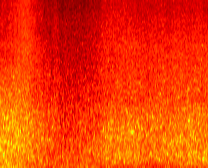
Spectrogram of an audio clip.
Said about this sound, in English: Water slamming against a seafront and rising high into the air.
